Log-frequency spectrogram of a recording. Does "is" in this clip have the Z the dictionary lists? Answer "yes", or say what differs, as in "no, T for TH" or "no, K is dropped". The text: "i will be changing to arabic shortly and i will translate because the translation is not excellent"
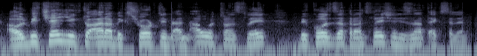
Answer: yes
